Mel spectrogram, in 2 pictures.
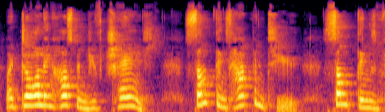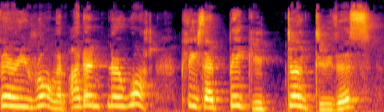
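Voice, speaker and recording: A woman's voice: high voice, animated, normal speed, few pauses, pitched above the performer's own voice. A woman voicing a proud, distraught queen in a children's story, spluttering and imploring with emphasis. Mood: pleading. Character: distraught proud queen accused of treason, pleading.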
